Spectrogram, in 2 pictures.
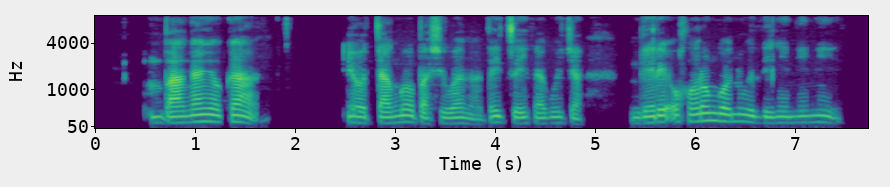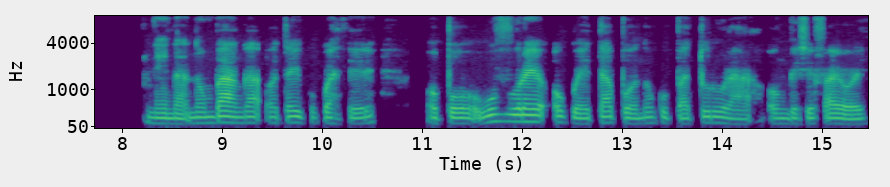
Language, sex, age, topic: Oshiwambo, male, 25-35, finance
